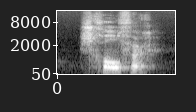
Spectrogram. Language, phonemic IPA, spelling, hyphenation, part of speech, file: Dutch, /ˈsxɔl.vər/, scholver, schol‧ver, noun, Nl-scholver.ogg
- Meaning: synonym of aalscholver (“cormorant”)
